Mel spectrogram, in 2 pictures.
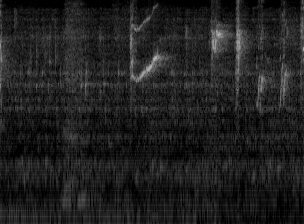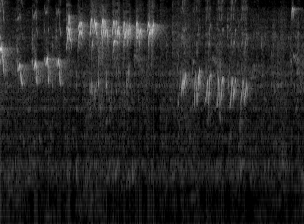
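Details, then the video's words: Kolibri ninja sunbirds singing in an ombyokan chorus meant to spur birds into song. Thin rising whistles give way to fast chattering strings of high, evenly spaced notes, bright and twittering. "Pancing Bunyi Burung KOLIBRI NINJA Ombyokan Agar Cepat Gecor"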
